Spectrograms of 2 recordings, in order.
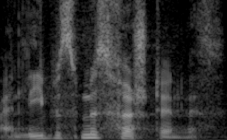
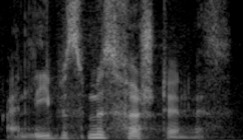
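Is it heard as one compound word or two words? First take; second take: two words; two words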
